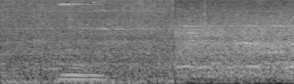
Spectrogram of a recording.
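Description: Low, steady rumble of street traffic, with a short steady hum about half a second in.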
